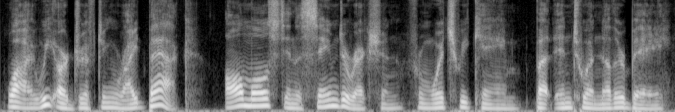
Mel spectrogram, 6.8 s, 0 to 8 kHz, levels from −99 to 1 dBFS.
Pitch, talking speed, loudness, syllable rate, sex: 125 Hz, 170 wpm, -17 LUFS, 4.3 syllables/s, male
